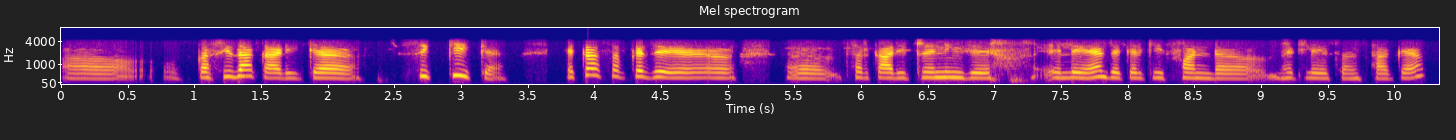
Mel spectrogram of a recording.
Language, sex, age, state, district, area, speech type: Maithili, female, 30-45, Bihar, Madhubani, rural, conversation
